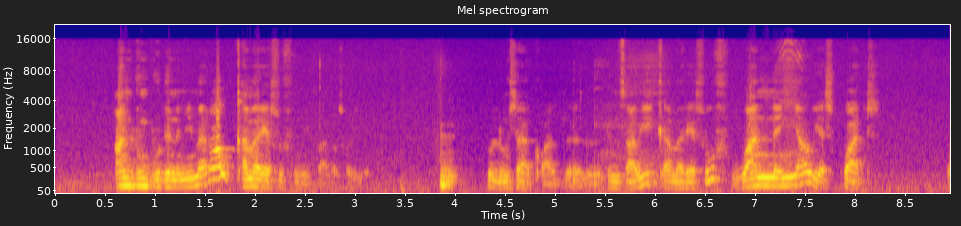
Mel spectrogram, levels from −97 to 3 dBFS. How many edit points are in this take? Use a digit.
0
